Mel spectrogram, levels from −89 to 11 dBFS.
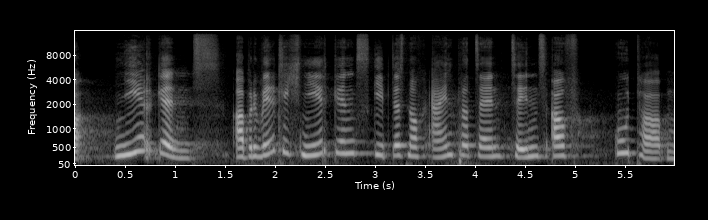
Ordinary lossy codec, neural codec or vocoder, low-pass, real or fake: none; autoencoder, 48 kHz, 32 numbers a frame, DAC-VAE, trained on Japanese speech; 14.4 kHz; fake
